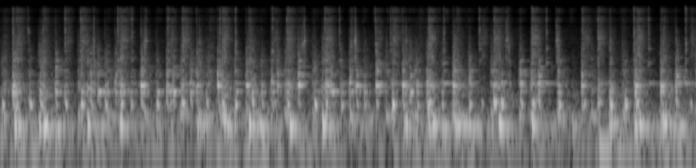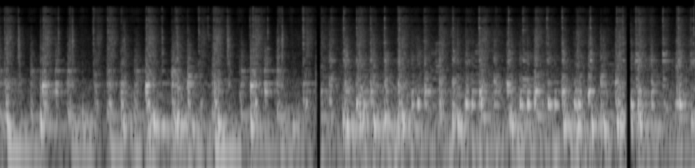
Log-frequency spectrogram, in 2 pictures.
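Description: A street drum group playing a steady, driving rhythm on stand-mounted snare drums and djembes, with a brief dip in level about ten seconds in.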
